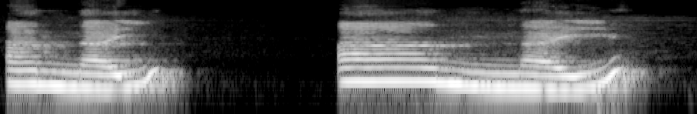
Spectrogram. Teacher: eu grudo o som do n com o som do a do começo dessa palavra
